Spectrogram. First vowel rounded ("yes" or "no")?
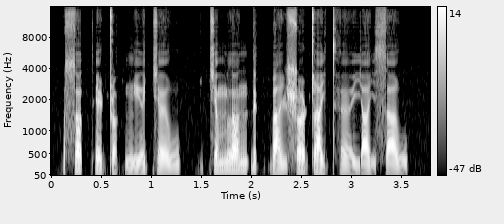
yes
